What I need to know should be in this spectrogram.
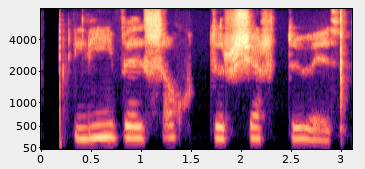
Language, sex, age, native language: Icelandic, female, 10, Icelandic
